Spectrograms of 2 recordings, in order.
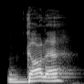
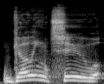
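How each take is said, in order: First: The words are reduced and run together. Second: Both words are said fully and separately.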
